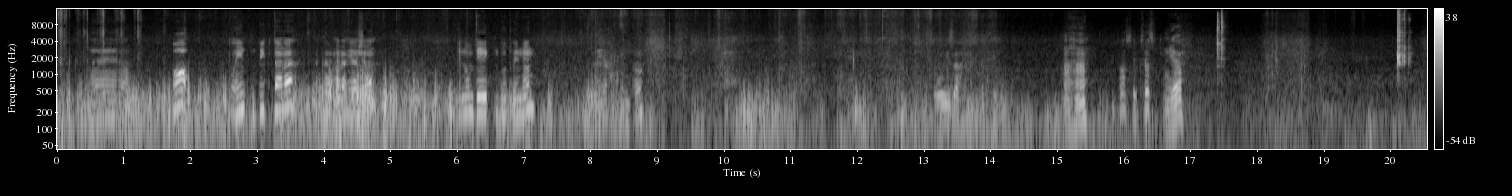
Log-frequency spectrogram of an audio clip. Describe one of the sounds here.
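A knife scrapes and digs into dry soil.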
